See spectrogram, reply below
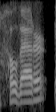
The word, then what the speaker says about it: Hovatter: Is Ken Hovatter, H-O-V-A-T-T-E-R.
